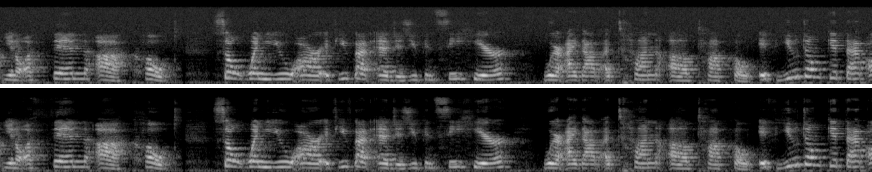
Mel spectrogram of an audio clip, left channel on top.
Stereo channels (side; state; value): left; noise; hiss, 19 dB below the sound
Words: coat. So when if you've got edges, you can see here where I got a ton of top coat. If you don't get that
